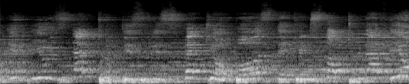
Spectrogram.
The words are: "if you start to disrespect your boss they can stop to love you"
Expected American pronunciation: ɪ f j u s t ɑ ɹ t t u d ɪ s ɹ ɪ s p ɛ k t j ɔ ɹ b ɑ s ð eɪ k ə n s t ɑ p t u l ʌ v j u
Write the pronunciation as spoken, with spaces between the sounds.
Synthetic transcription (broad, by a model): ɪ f j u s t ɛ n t t u d ɪ s ɹ ɪ s p ɛ k t j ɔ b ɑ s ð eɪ k ə n s t ɑ p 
